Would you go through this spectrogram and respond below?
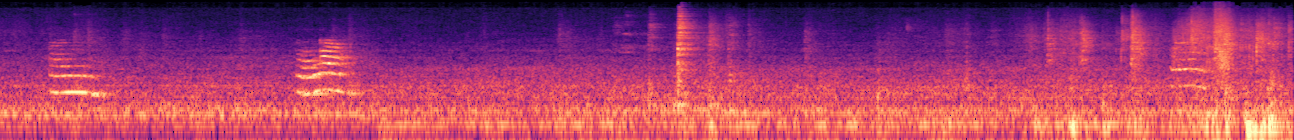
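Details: Two short, wavering whine-grumbles, a couple of seconds apart, come from Hachi the Shiba Inu, who is protesting being kept waiting before bed; later come handling noises and a faint third murmur.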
